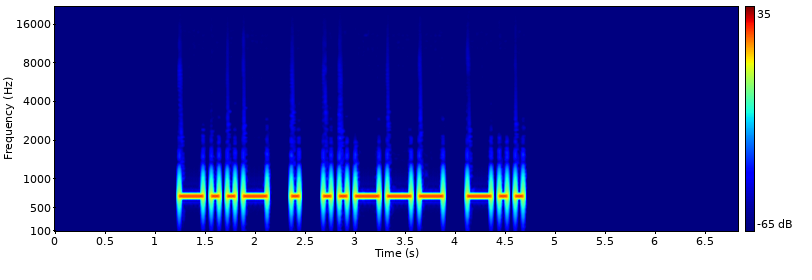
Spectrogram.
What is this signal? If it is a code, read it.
Morse code, heard as a keyed tone, about 15 wpm, 700 Hz. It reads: XE2D
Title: DXCC-100 Call Signs - 4 Characters - 15wpm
